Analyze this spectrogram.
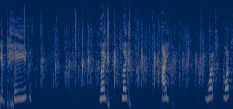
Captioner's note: audience applauds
